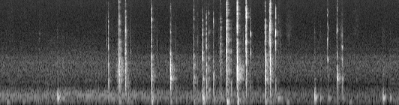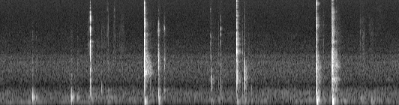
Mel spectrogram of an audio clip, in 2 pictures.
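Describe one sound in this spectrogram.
Keys click on a computer keyboard in quick bursts.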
